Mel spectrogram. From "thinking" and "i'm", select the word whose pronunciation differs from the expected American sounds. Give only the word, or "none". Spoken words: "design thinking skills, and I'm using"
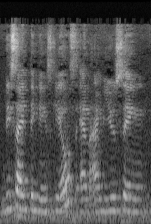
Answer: thinking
